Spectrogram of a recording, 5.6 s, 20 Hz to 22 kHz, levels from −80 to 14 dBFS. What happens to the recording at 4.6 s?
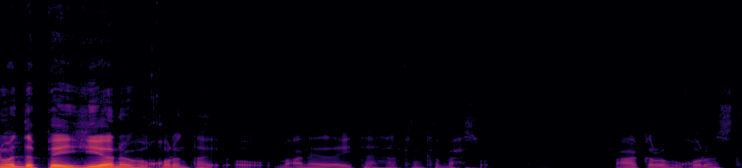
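Nothing goes wrong at 4.6 s: the speech carries on intact there, with no dropout, click or distortion.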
